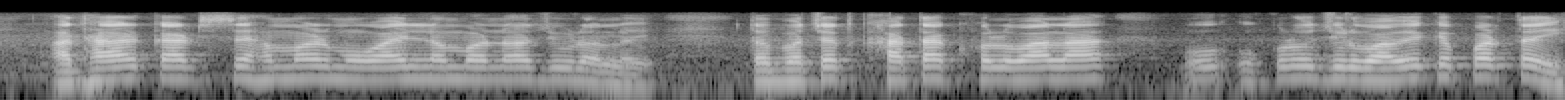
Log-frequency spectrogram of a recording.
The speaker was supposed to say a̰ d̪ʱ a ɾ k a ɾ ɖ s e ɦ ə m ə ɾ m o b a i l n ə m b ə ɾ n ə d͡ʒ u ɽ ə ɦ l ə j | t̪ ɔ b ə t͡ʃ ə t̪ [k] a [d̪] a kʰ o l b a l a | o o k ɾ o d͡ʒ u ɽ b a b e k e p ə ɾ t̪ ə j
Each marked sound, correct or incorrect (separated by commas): incorrect, incorrect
